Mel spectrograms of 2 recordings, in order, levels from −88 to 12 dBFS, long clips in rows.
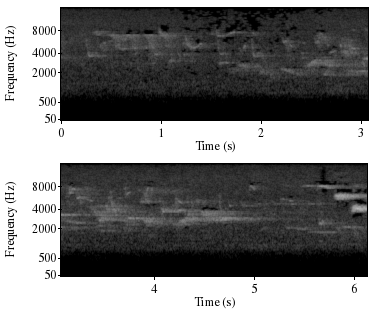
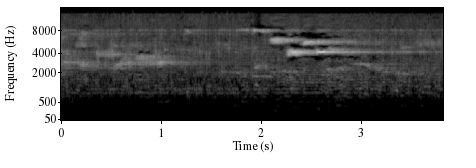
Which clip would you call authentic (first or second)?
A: first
